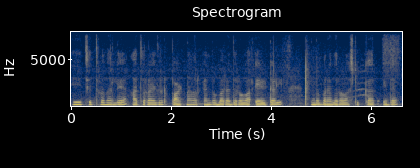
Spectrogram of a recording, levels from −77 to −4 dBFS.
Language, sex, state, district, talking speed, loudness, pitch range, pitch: Kannada, female, Karnataka, Koppal, 90 wpm, -23 LUFS, 205-220 Hz, 210 Hz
